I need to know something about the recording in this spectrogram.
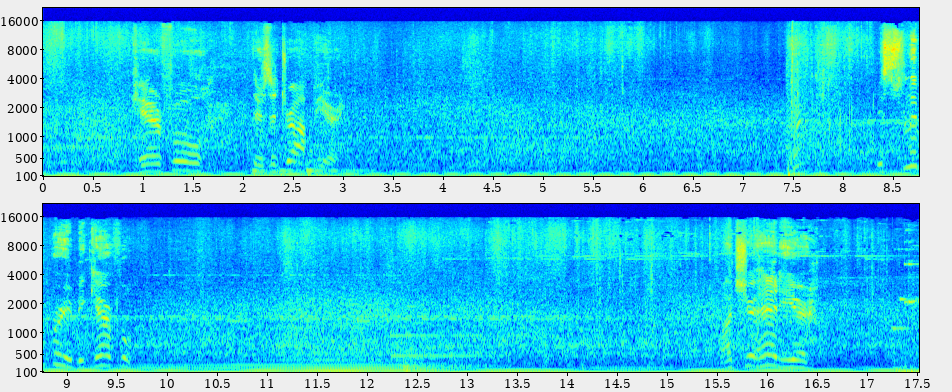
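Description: A man speaks a short warning calmly.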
